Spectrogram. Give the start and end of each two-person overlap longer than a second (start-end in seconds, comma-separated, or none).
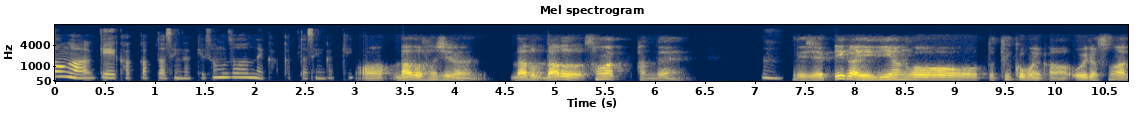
none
